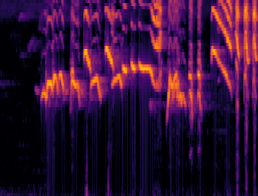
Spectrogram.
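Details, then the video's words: Javan white-eye singing a fast, high, chattering warble of slurred whistles and clipped chips, starting after a short silence and running without a break to the end. Used as playback to prompt a quiet bird to sing. "Ampuh Buat burung poci yg Macet"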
